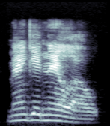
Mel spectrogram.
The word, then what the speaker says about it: Manganiello: Manganelo, that's how you pronounce it.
